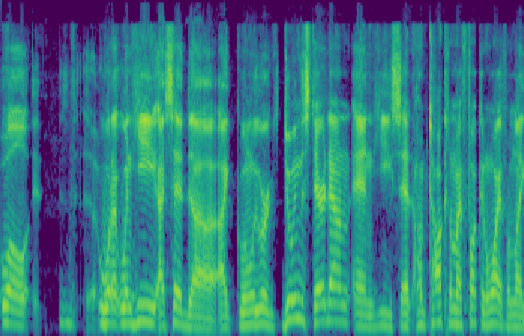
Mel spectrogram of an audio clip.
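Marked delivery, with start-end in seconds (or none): 5.5-6.7 put-on angry tone, higher pitch. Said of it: "he's starting to get very aggressive".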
